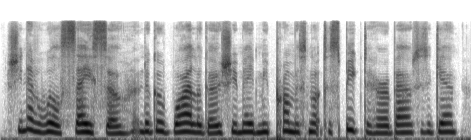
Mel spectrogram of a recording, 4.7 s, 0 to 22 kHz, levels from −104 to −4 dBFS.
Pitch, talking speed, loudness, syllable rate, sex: 235 Hz, 280 wpm, -18 LUFS, 6.5 syllables/s, female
